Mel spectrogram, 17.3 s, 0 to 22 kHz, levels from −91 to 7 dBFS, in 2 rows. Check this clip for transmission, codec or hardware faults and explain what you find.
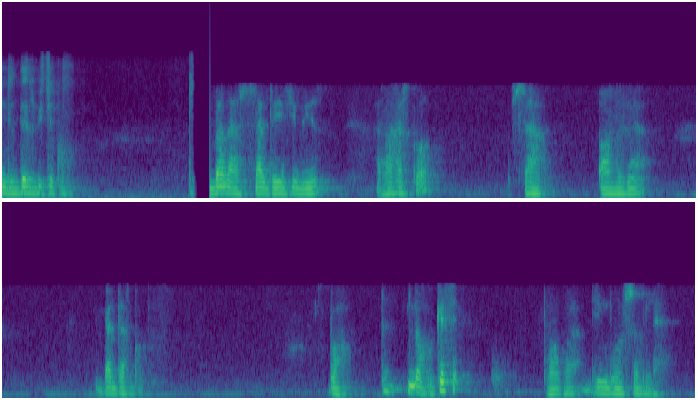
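Two faults occur together near the start, with the second lasting to the end.

From 2.38 to 2.60 s there is a handover gap: while the call switches networks, no speech frames arrive, so the sound fades within a few tens of milliseconds into 220 ms of plain silence. Unlike packet-loss concealment, nothing is smeared or repeated across the hole.

From 2.60 s onward there is a fallback to narrowband. After the switch, the call leaves AMR wideband, heard earlier at quality fitting 12.65 kbit/s, for narrowband AMR, likely near 12.2 kbit/s. Everything above 4 kHz vanishes and the audio turns duller. Because the change begins exactly at the gap, it points to a codec switch rather than a filter.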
